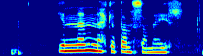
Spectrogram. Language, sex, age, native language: Icelandic, female, 11, Icelandic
